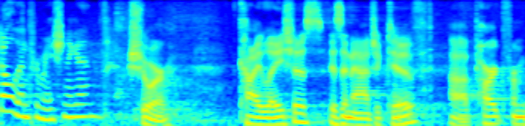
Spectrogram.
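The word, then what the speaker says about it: chylaceous: could you repeat all the information again sure kylatius is an adjective apart from greek to latin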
